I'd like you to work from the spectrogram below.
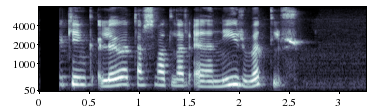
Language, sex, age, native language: Icelandic, female, 30-39, Icelandic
